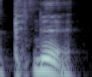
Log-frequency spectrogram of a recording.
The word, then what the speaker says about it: pneu: Un pneu. Un pneu. There's a P and an N in there. Un pneu. Un pneu. Okay, it always sounds as if it comes right through your nose.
